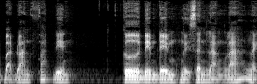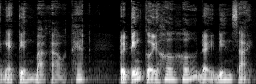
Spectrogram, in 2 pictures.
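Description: A man reading scripted horror story narration in a slow, grave storytelling manner. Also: low voice. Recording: faint background music.

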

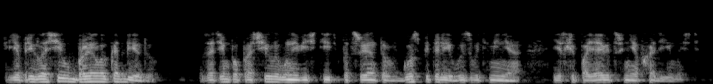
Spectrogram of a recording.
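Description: A man narrating an audiobook in the first person, measured and even, on tinny narrow-band audio. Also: fairly low pitch, husky.

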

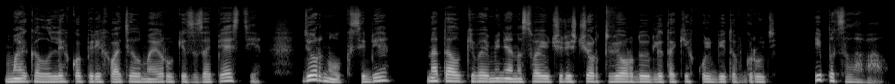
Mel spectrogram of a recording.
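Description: Expressive audiobook narrator, mellow dry voice. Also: moderate pace, dry recording. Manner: expressive, lifts pitch for the heroine's lines. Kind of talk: first-person audiobook narration.

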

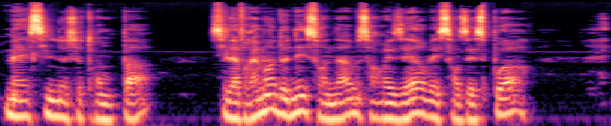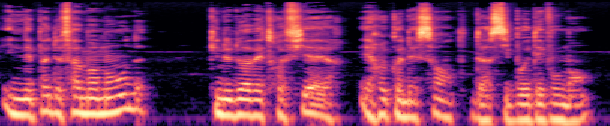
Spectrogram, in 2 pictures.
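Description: A man voicing a serious, gracious young princess in an audiobook, with a husky voice. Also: mid-range voice, moderate pace, dark tone. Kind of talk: audiobook character reading.

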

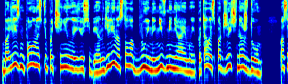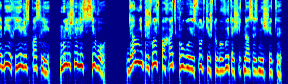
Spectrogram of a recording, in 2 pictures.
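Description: A woman's voice: fairly high pitch, a little fast, warm tone, no echo, studio quality, pitched above the performer's own voice, close to an everyday voice. A woman voicing a cold domineering father. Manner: cold, contemptuous, commanding. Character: harsh, domineering middle-aged father.

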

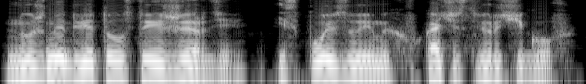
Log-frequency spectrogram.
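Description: A man voicing a fiery, quick-tempered young woman in an audiobook, speaking in a sharp, commanding way. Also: medium pitch, dry recording, clean studio sound, close to an everyday voice. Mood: urgent.

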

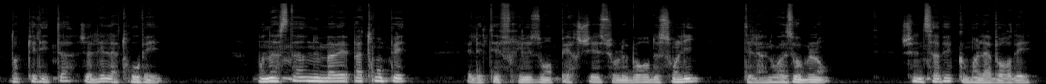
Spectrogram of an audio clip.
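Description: Man narrating an old novel, low dark mellow voice, bit husky. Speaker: audiobook reader. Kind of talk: scripted literary narration.

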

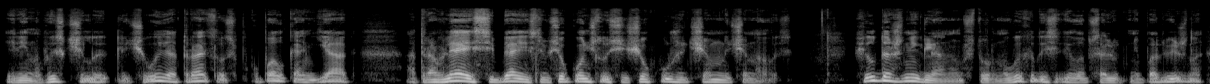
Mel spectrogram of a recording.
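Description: A man reading an audiobook in a measured, even storytelling voice on a close studio mic. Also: on the low side, gravelly, breathy edge, no room sound. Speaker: audiobook reader. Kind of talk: audiobook narration.

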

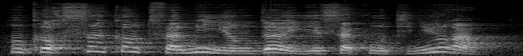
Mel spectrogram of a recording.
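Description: A woman's voice: on the high side, animated, fairly quick, voice pushed up, lightly acted. A woman voicing a bitter Breton sailor in an audiobook, speaking with indignation. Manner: indignant outburst.

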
